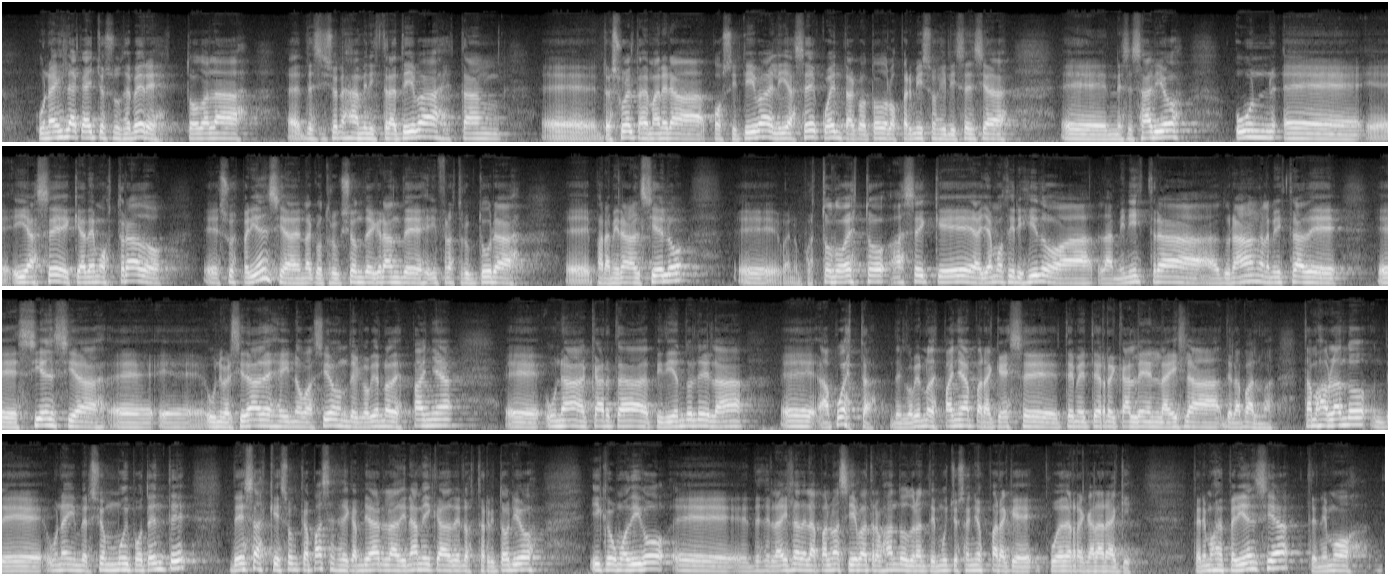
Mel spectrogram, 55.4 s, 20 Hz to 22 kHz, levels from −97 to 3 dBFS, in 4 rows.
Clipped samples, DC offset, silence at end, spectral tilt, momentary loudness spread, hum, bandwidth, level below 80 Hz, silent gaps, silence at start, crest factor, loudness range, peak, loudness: under 0.1%; under 0.1%; 0.05 s; -7 dB/octave; 8 LU; none; 13.5 kHz; -46 dBFS; none; 0.35 s; 12 dB; 2 LU; 0 dBFS; -12 LUFS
